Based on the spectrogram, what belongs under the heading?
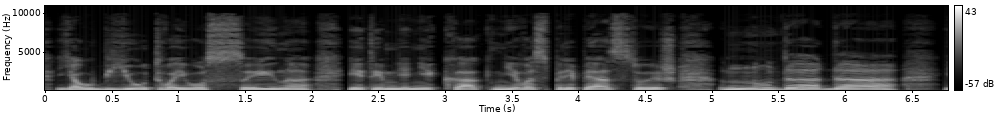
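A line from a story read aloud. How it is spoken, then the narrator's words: Laughing. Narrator (Russian): Я все так же, смеясь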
